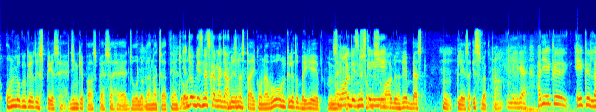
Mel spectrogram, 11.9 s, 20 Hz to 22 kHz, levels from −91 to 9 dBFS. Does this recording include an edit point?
yes; 1 cut; at 10.1 s

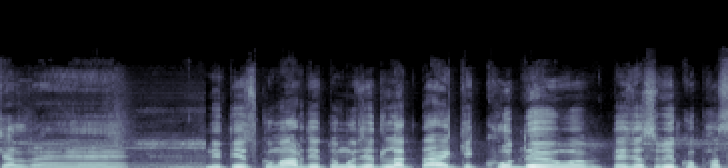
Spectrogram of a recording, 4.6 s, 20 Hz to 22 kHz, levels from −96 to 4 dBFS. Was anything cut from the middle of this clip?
yes; 1 cut; at 1.1 s

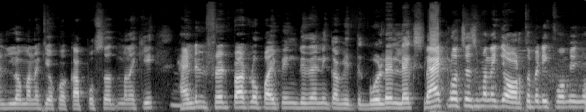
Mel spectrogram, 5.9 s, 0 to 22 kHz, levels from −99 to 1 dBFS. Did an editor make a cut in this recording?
yes; 1 cut; at 4.2 s

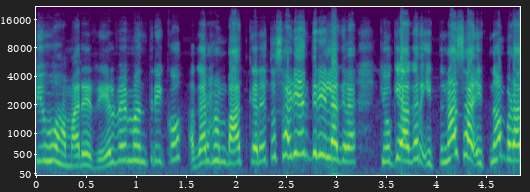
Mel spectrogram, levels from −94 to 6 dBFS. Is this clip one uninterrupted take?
no; 1 cut; at 1.5 s

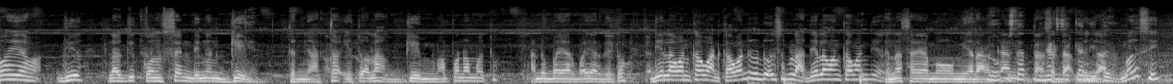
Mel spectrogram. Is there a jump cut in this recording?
yes; 1 cut; at 8.8 s

